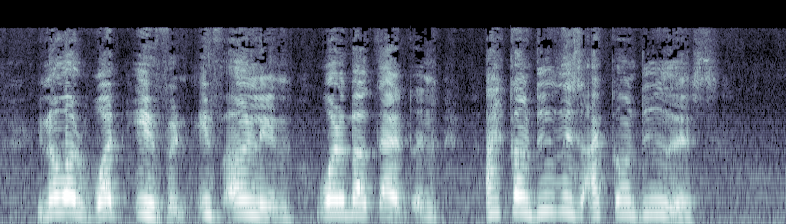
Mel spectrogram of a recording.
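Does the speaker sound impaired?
Yes: cerebral palsy; trouble formulating words.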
